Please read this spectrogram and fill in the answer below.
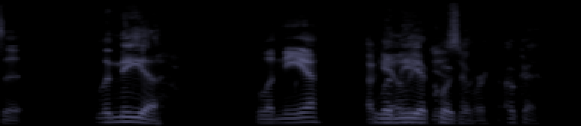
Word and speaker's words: Linnea: Yeah, how do you pronounce it? Linnea.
